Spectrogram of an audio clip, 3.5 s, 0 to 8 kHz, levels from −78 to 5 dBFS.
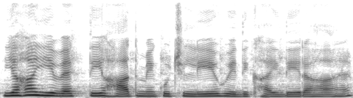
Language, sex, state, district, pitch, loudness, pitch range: Hindi, female, Haryana, Charkhi Dadri, 180 Hz, -16 LUFS, 165-200 Hz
